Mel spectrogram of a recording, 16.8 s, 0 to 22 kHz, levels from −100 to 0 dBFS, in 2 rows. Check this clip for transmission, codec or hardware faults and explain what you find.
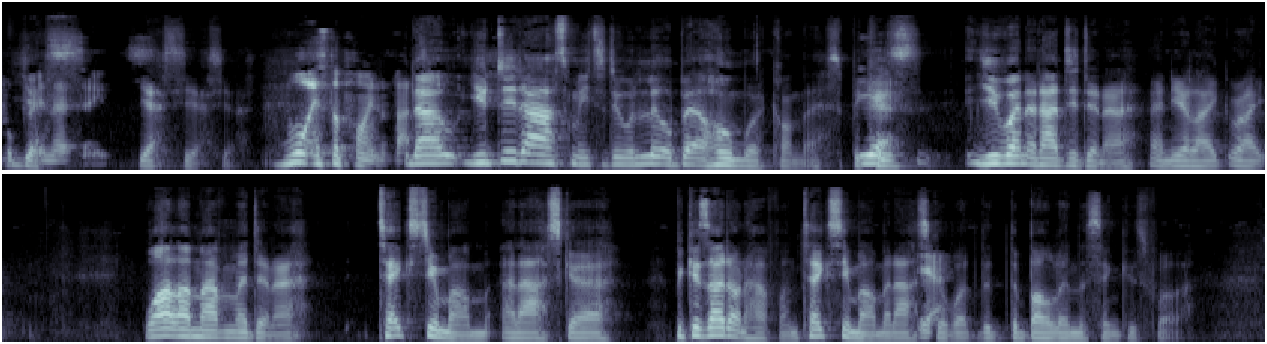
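Nothing in the speech signal points to a transmission, codec or hardware problem: level, continuity and bandwidth hold steady with no audible disturbance at any point.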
